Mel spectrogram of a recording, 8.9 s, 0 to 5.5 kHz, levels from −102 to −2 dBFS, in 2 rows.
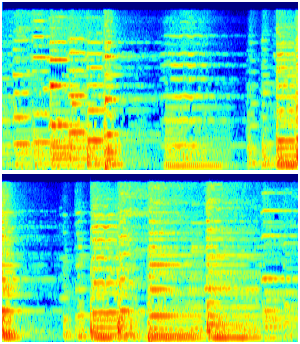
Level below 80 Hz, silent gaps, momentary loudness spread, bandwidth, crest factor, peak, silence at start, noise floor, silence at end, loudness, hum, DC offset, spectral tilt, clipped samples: -32 dBFS; none; 20 LU; 5 kHz; 18 dB; -4 dBFS; 0 s; -44 dBFS; 0 s; -22 LUFS; none; under 0.1%; -8.5 dB/octave; under 0.1%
